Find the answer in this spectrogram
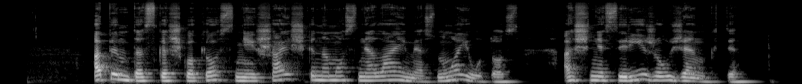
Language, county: Lithuanian, Klaipėda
